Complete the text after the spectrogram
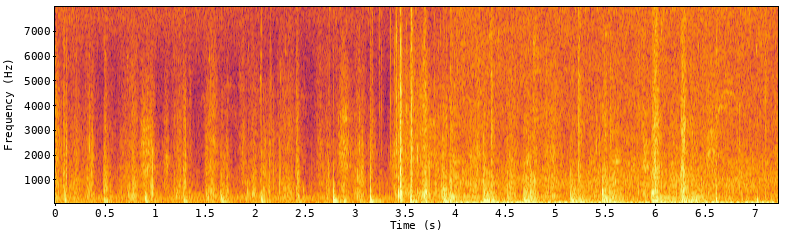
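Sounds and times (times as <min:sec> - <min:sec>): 
environmental ambience from inside to outdoors: 0:00.0 - 0:07.2.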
